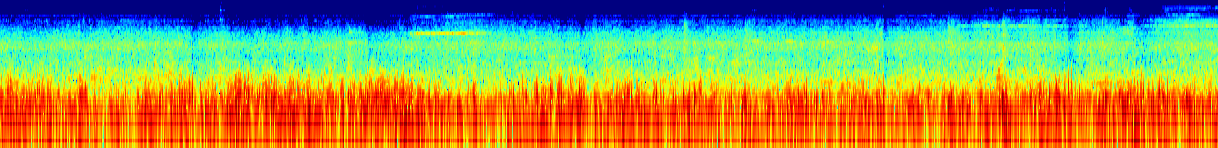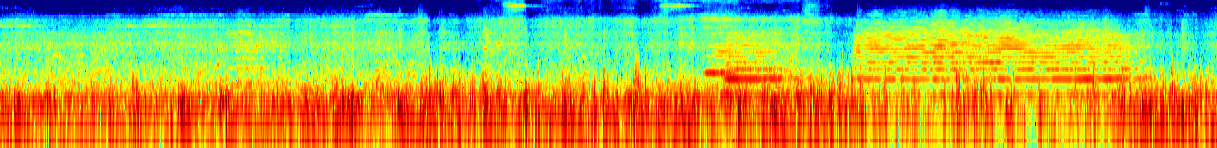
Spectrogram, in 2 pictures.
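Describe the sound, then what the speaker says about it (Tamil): A train rumbles steadily past at Karumandapam yard near Trichy for a long stretch, wheels clattering and occasionally squealing, before a loud, sustained horn blasts near the end. "ஹாரன் சும்மா அதிருது இல்லை, எப்படி அருமையாக இருக்கு பாருங்க வண்டியோட"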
